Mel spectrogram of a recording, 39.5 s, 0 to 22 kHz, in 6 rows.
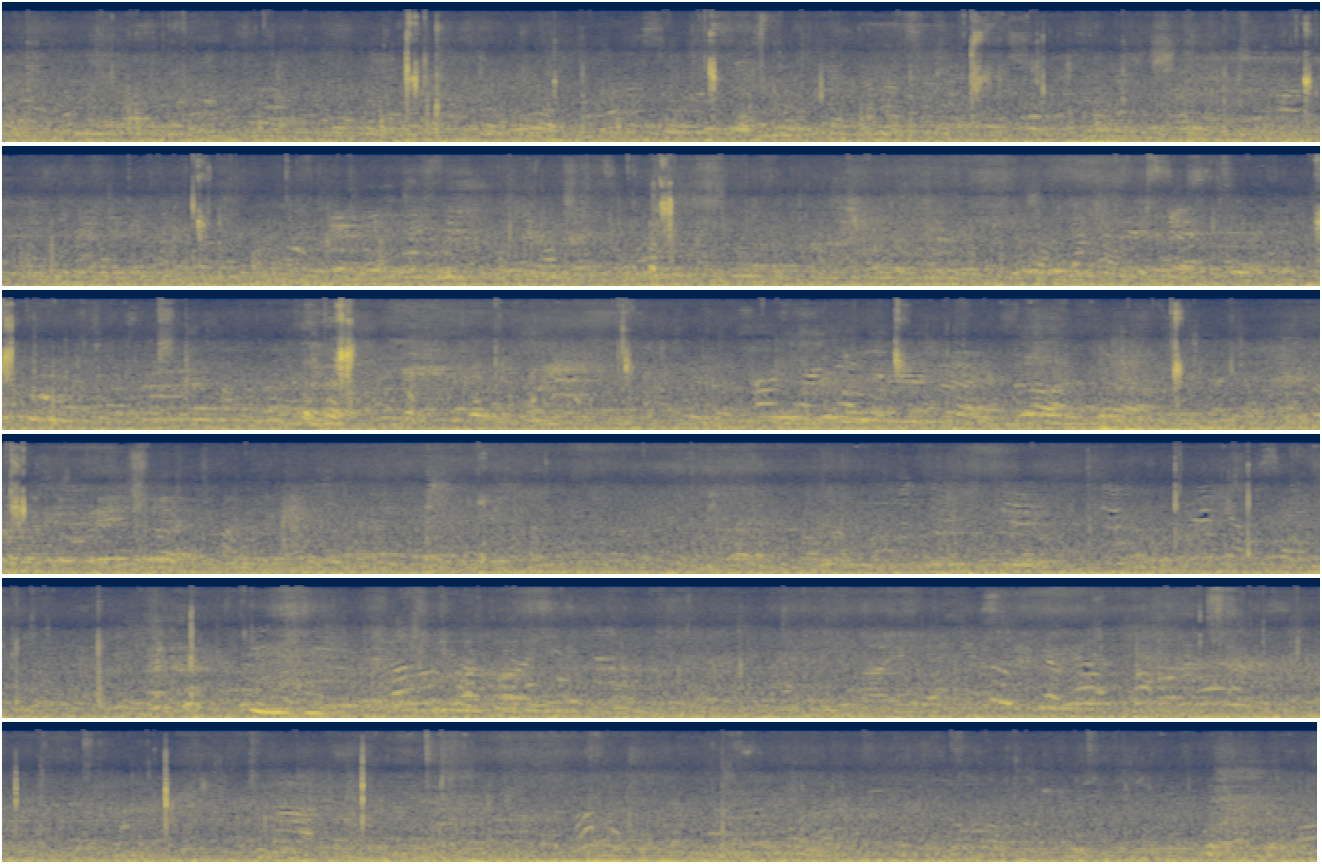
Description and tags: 19-train-station-donetsk-kissing-the-recorder
Waiting in the train station the recorder himself is surprised by a nice girl stopping to kiss him. You can hear the slightly disgusting sound of kisses up close and personal.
